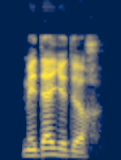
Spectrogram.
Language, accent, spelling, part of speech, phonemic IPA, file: French, France, médaille d'or, noun, /me.daj d‿ɔʁ/, LL-Q150 (fra)-médaille d'or.wav
- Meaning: gold medal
